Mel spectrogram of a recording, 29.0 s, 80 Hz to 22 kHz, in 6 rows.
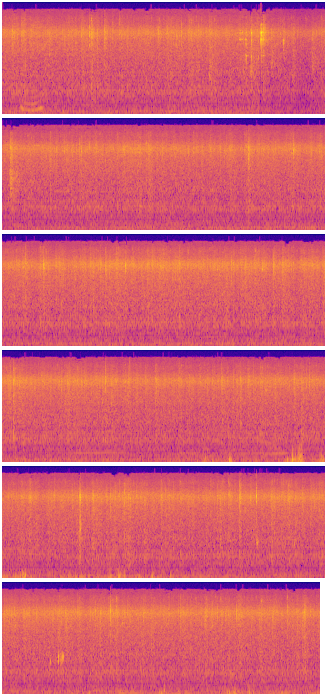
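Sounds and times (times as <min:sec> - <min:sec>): steady rain-like hiss: 0:00.0 - 0:29.0
sharp clicks: 0:24.9 - 0:25.3.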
